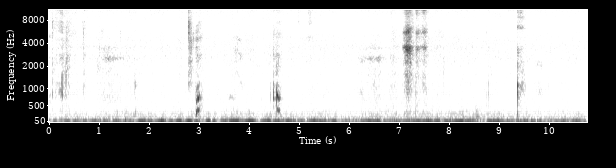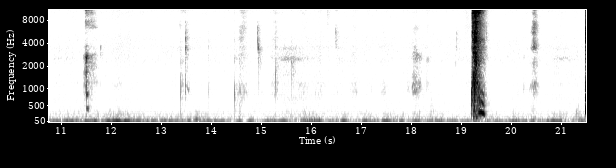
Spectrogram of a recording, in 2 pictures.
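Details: Infant at 44 days old fussing while sleepy, with quiet fussing and small breathy noises, then one sharp, explosive sneeze near the end; an ordinary infant sneeze.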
